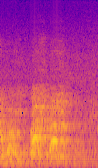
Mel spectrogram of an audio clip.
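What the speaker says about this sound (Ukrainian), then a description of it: "Вівчарку Чокі кінолог готує на заміну своєї іншої службової собаки" A police service shepherd dog being trained at a canine unit gives two close, gruff barks in quick succession, with a low whine between them.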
